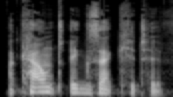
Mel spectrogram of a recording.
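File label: "account executive", British English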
